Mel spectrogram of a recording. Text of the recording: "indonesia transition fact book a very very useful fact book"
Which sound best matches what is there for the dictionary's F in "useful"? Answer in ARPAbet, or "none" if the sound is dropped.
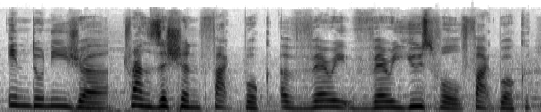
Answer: F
